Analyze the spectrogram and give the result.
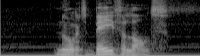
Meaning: a former island and municipality of Zeeland, Netherlands
- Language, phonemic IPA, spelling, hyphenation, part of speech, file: Dutch, /ˌnoːrtˈbeː.və.lɑnt/, Noord-Beveland, Noord-‧Be‧ve‧land, proper noun, Nl-Noord-Beveland.ogg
